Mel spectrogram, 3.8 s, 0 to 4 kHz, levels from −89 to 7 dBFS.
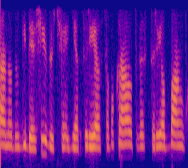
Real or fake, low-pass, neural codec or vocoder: real; 3.6 kHz; none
